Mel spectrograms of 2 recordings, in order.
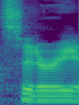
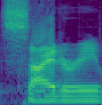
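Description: First: The name does not sound like 'cider-y'. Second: The name sounds like 'cider-y'. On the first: The speaker calls it wrong. "it's not Sidery" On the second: The speaker calls it right. "like apple cidery"

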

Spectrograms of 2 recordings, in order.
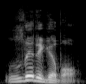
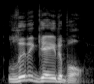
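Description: First: The word is said without an extra syllable. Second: The word is said with an extra syllable. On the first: The speaker calls it right. "that's how I know how to pronounce litigable" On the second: The speaker calls it wrong. "which is not how you pronounce it. That's how I was pronouncing it"

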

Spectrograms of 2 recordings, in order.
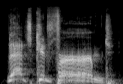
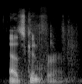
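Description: First: It is said in an imitated, put-on voice. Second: It is said in the speaker's normal voice.

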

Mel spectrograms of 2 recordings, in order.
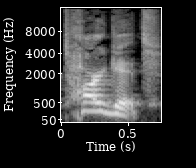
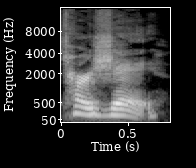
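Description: First: It is said the plain English way. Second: It is said with a fake French sound. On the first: It names an ordinary store. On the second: It jokingly makes the store sound fancy.

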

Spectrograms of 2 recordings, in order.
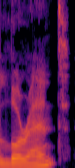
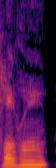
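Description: First: The name is said in a plain everyday way. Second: The name is said with a French pronunciation. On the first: "I kind of say Laurent" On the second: "the fancy French way"

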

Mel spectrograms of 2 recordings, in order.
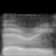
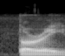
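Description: First: The vowel sounds like the one in 'buried'. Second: The vowel sounds different from 'buried'. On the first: The speaker calls it right. "I'm really glad that you said buried" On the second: The speaker calls it wrong. "not the town of Bury"

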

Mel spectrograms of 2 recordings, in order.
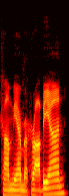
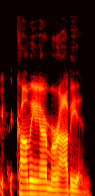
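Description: First: The name has a Persian pronunciation. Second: The name has an English-sounding pronunciation.

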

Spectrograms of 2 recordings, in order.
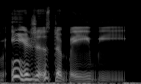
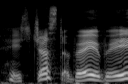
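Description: First: It is said in a cutesy baby voice. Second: It is said in an ordinary adult voice. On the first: The speaker calls it wrong. "you cannot do baby voice with him" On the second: The speaker calls it right. "I'll do this"

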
